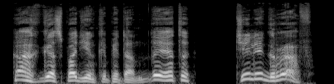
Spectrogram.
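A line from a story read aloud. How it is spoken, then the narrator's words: Exclamation. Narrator (Russian): Бензуб воскликнул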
